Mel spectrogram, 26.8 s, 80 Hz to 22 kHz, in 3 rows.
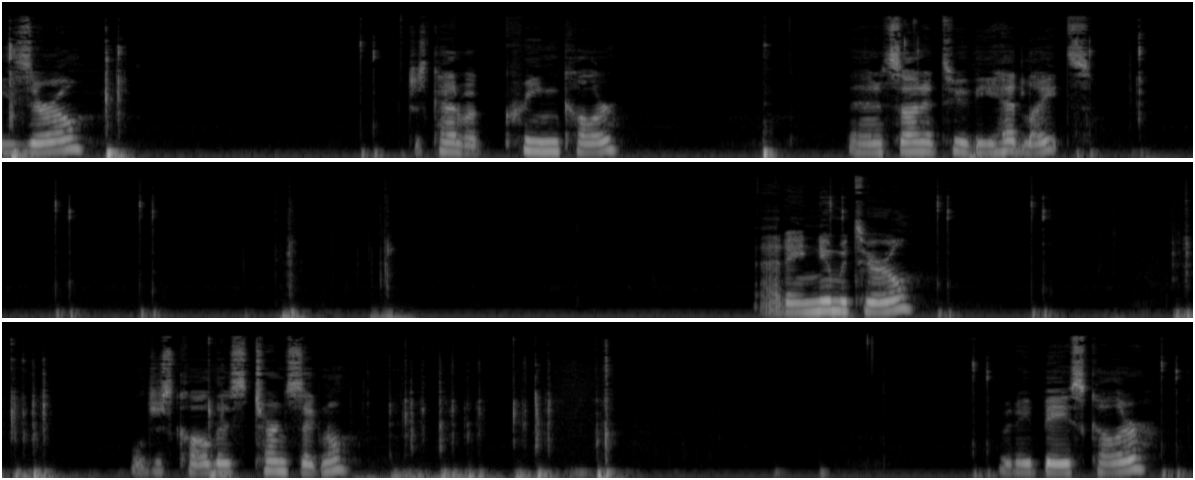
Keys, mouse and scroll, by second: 2.6 click, 6.7 right click, 7.9 shift+right click, 9.2 click, 11.6 alt+a, 15.0 click, 17.6 typing, 19.1-21.6 typing, 22.2 Return, 25.0 click.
